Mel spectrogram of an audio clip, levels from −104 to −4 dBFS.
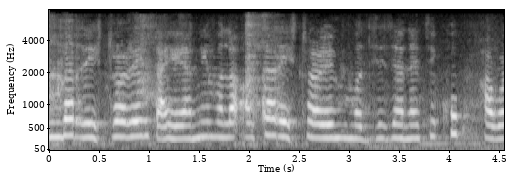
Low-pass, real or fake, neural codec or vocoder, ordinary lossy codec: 7.2 kHz; fake; codec, 16 kHz, 8 kbps, FreqCodec, smaller model; MP3, 64 kbps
